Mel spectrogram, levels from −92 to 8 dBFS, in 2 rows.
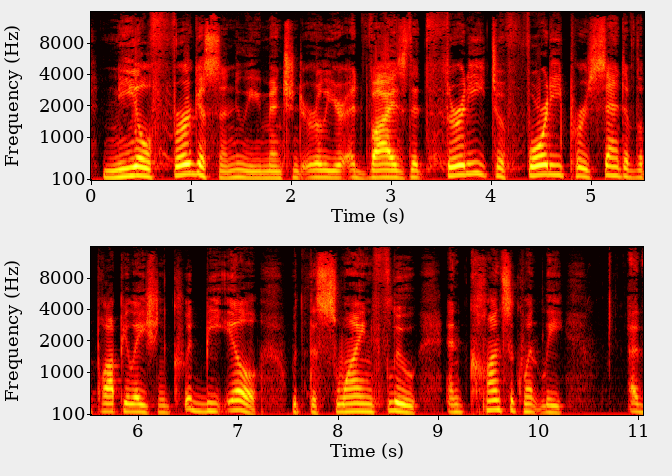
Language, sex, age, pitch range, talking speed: English, male, 40-59, 125-165 Hz, 135 wpm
